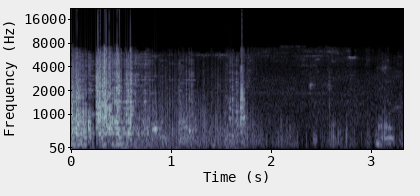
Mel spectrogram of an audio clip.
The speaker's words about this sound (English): You might hear some wind, too.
